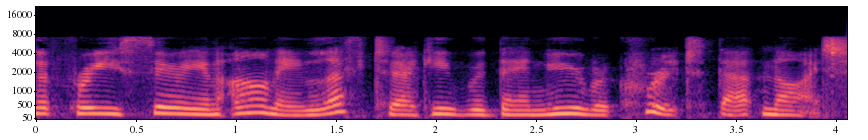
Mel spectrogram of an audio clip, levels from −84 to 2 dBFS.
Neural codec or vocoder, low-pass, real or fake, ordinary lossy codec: codec, 24 kHz, 0.9 kbps, WavTokenizer, medium music audio release; 7.2 kHz; fake; AAC, 48 kbps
